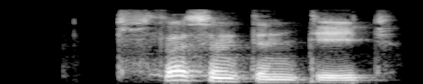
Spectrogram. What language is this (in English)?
Kabyle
